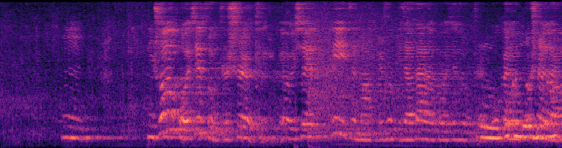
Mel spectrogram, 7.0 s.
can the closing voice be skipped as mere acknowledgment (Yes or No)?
No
